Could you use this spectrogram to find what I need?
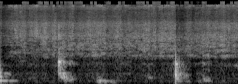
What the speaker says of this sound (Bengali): এখন সামান্য পরিমাণের একটু পানি দিব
